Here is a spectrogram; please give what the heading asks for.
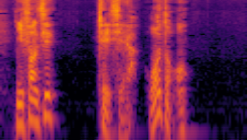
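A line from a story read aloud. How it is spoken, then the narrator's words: Laughing reply. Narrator (Chinese): 李龙伟笑着回答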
